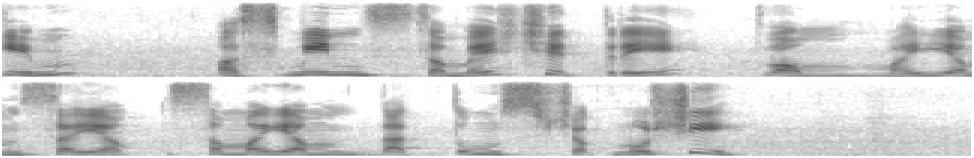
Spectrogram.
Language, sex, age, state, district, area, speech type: Sanskrit, female, 45-60, Maharashtra, Nagpur, urban, read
